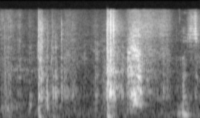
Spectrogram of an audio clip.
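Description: Plastic sliding paper trimmer being handled and set down on a table: two knocks, the second and louder about a second in, followed by a brief rattle.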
